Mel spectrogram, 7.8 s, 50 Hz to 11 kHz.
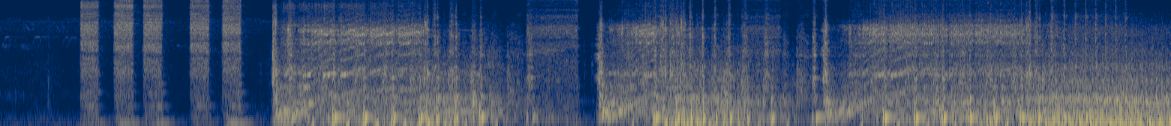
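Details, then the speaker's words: Craftsman LT1000 riding mower after engine swap, first start on starting fluid in the carb with a quart of oil: a few starter bursts, then even rapid putter, no rod knock, sounds good. "tell you what she sounds good so uh i always do that as a test"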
